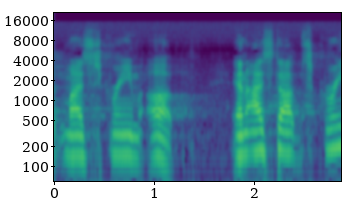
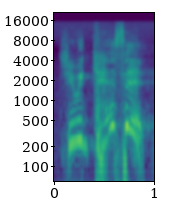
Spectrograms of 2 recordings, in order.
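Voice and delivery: tender lift; 10 semitones higher than usual. Real, not acted. Tender memory of mom.

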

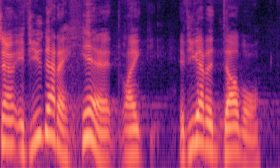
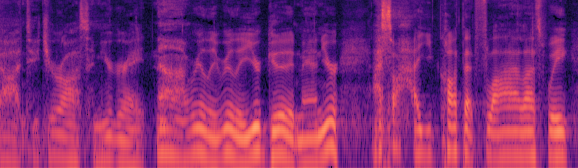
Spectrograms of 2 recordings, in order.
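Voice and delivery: hushed aside to a teammate; imitated encouraging friend; 8 dB quieter than usual. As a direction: talk like a buddy quietly building someone up. Friend privately encouraging him, acted.

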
